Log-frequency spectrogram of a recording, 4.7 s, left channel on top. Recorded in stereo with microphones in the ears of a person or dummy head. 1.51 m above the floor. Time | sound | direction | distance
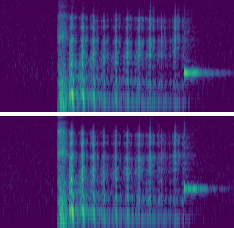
1.1 | laughter | 35° right (ahead or behind) | 0.6 m
3.7 | a cowbell | 35° right (ahead or behind) | 5 m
